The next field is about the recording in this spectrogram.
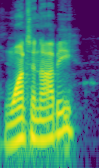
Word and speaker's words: Watanabe: How do you say his last name? Watanabe? yeah. there you go.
